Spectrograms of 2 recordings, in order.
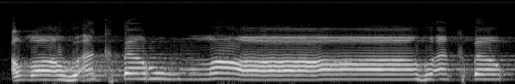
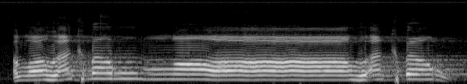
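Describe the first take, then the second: Both takes have the same delivery.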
